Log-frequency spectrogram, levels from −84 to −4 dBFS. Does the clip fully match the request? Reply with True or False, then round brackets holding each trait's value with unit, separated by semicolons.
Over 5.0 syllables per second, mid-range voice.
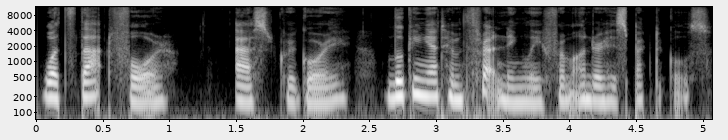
True (5.3 syllables/s; 175 Hz)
